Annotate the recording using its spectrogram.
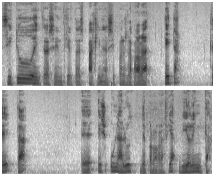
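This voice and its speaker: A man's fairly low, dark and mellow voice with lively intonation, a fairly slow pace and long, frequent pauses. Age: 60s. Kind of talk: TV interview.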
